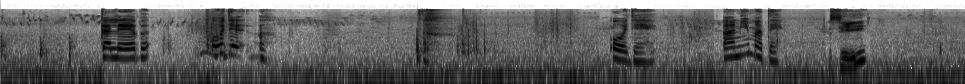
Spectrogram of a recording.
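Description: A young woman speaks briefly outdoors.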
